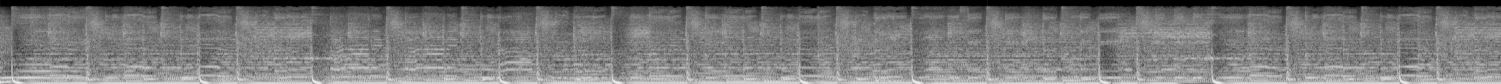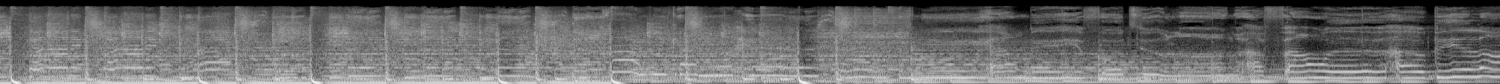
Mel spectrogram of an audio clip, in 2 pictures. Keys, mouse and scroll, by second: 0.7 alt+scroll down 1, 1.0 click, 1.2-1.5 alt+scroll down 1, 1.5 alt+scroll up 1, 1.8 click, 2.0 alt+scroll down 1, 3.3-4.6 drag, 4.9 click, 6.1-7.2 shift+drag, 7.5-8.0 alt+scroll up 2, 8.1-10.1 shift+drag, 10.1 alt+scroll down 1, 10.9-14.5 drag, 15.7 click, 17.8-18.3 alt+scroll up 1, 18.6 click, 24.8-28.7 drag, 28.7-30.0 drag.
